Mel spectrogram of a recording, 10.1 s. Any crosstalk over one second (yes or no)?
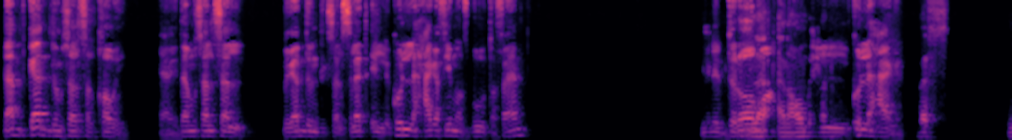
yes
